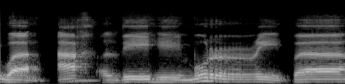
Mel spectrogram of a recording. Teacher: Ar-riba alif lam samsiyah karena tidak dibaca langsung masuk ke huruf berikutnya yaitu ro, ditandai roknya ada tasdidnya, roknya dibaca double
